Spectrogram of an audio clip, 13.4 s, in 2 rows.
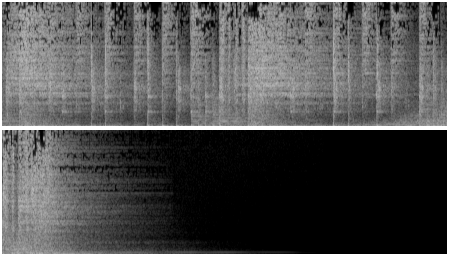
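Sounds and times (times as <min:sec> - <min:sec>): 
drums: 0:00.0 - 0:09.6.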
